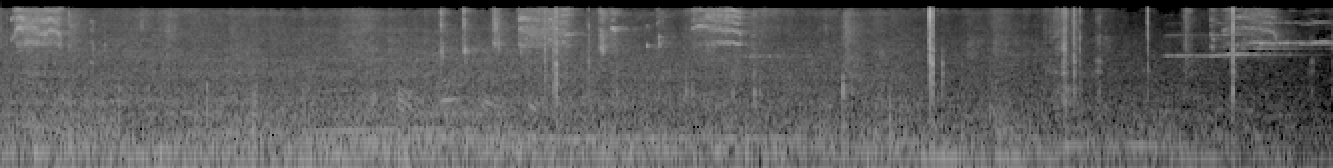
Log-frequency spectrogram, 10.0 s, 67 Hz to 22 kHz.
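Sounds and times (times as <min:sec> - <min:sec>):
faint high-pitched animal squeaks: 0:00.0 - 0:00.6, 0:03.3 - 0:05.9
low background noise: 0:00.0 - 0:09.9.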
